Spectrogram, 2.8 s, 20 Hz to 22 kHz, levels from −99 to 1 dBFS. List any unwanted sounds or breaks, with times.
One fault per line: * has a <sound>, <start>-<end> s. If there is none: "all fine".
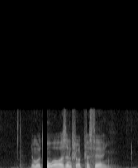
* has a dropout, 0.9-0.9 s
